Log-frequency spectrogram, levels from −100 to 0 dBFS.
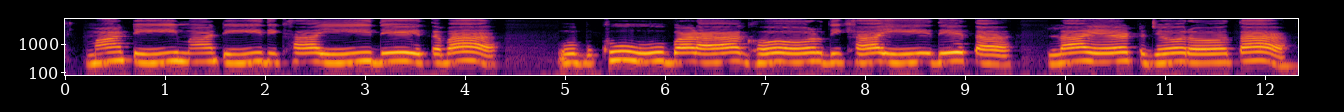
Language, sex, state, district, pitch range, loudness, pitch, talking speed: Bhojpuri, female, Uttar Pradesh, Deoria, 235-255 Hz, -22 LUFS, 245 Hz, 65 wpm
